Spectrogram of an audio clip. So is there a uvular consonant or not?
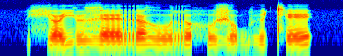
no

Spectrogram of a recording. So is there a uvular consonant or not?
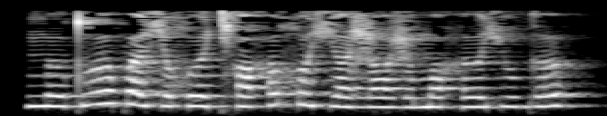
yes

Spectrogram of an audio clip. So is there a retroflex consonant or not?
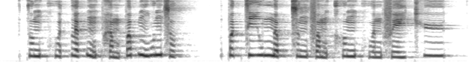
no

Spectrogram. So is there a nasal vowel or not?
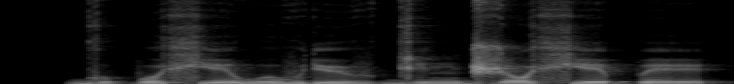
no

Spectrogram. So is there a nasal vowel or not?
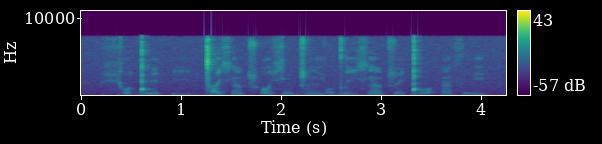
yes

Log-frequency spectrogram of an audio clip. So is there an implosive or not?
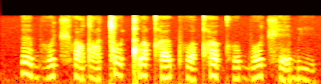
yes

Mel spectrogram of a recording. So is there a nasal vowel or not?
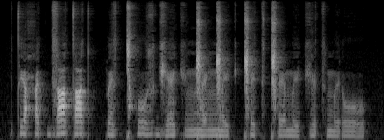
no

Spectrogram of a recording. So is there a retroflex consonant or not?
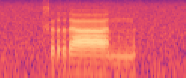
no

